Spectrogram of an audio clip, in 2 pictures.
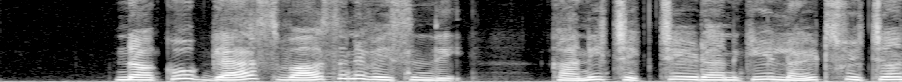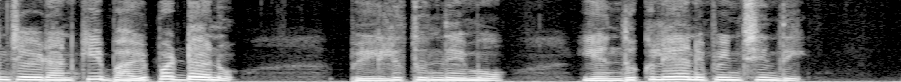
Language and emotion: Telugu, fearful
